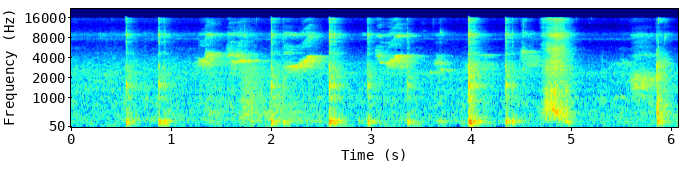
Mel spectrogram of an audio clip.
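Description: Fingers squelch through wet food and tap a metal plate close by.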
